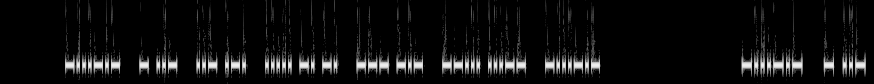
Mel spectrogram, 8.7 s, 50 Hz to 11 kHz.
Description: Morse code, heard as a keyed tone, about 37 wpm, 700 Hz. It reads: <BK> TU UR 5NN OK 73 <BK> <BK> TU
